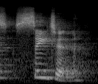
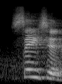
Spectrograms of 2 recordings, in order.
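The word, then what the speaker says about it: Seyton: Whose name is Satan. But it's not spelled like the devil. Satan, I am sick at heart when I behold.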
